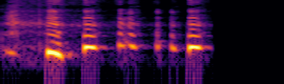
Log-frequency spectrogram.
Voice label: monster succubus

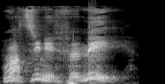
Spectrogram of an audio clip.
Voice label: orc trades dealer

